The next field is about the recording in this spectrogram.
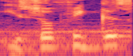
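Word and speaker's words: oesophagus: Pipe तक जाता है, जिसे कि हम ईसोफिगस कहते हैं। यहाँ पर ओ जो है वो साइलेंट रहता है। यहाँ से होते हुए विंड पाइप यानी ईसोफिगस से होते हुए उसके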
